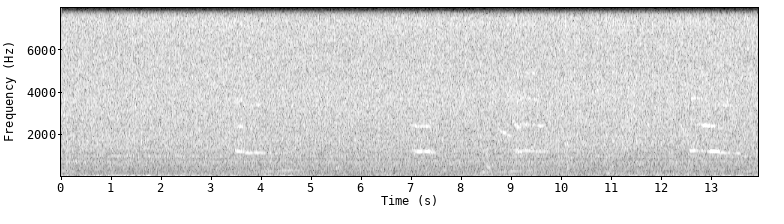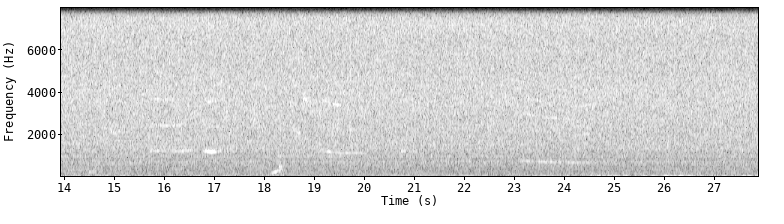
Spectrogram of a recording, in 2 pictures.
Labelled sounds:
3.4	4.1	humpback whale, 1.1 to 1.3 kHz
7.0	7.5	humpback whale, 1.1 to 2.5 kHz
8.7	9.5	humpback whale, 1.1 to 2.3 kHz
12.7	13.4	humpback whale, 0.99 to 2.5 kHz
15.7	16.1	humpback whale, 1.2 to 2.5 kHz
16.8	17.1	humpback whale, 1.1 to 1.2 kHz
19.4	19.8	humpback whale, 0.93 to 1.2 kHz

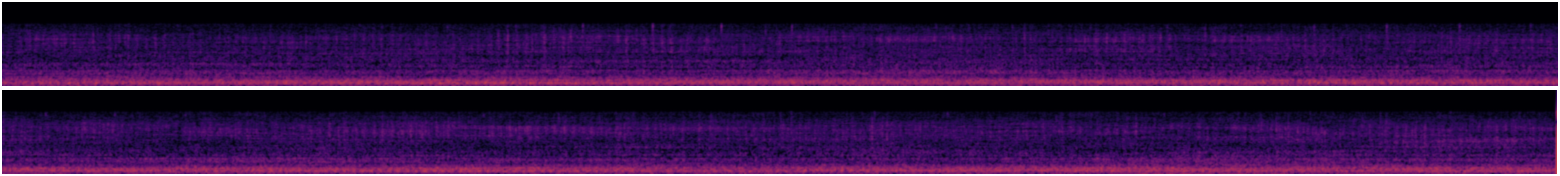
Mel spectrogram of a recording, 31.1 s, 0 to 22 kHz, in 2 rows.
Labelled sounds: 20.1	20.4	vessel noise, 3.3 to 3.5 kHz
25.6	25.8	vessel noise, 3.9 to 4.3 kHz
26.5	27.3	vessel noise, 2.6 to 3.5 kHz

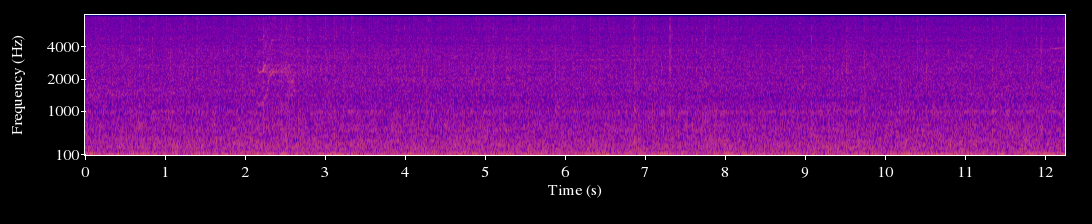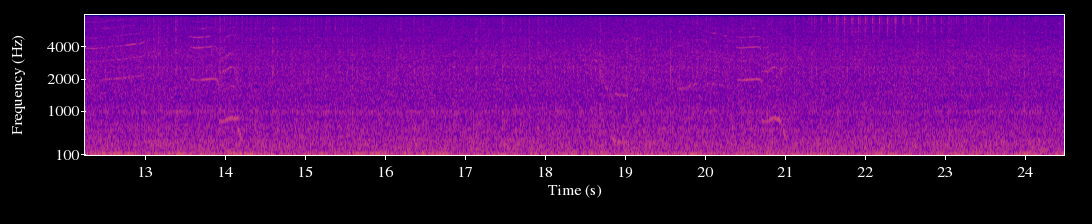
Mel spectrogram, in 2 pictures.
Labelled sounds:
2.0	2.8	killer whale, 0.61 to 7.3 kHz
11.8	14.5	killer whale, southern resident, J pod, call S01, 0.56 to 8.0 kHz
18.4	19.2	killer whale, southern resident, 0.84 to 4.9 kHz
19.9	20.3	killer whale, 0.50 to 6.5 kHz
20.2	21.2	killer whale, southern resident, J pod, call S01, 0.19 to 8.0 kHz

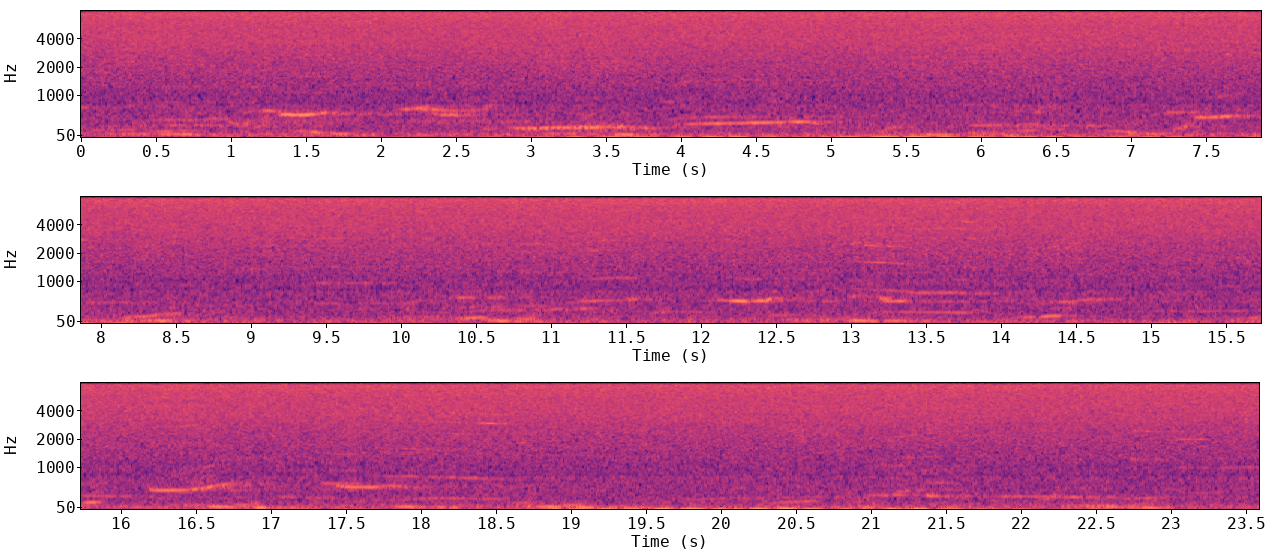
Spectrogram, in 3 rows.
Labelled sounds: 11.3	11.6	humpback whale, 1.0 to 1.2 kHz
13.0	13.4	humpback whale, 1.4 to 1.6 kHz
18.4	18.6	humpback whale, 2.9 to 3.0 kHz

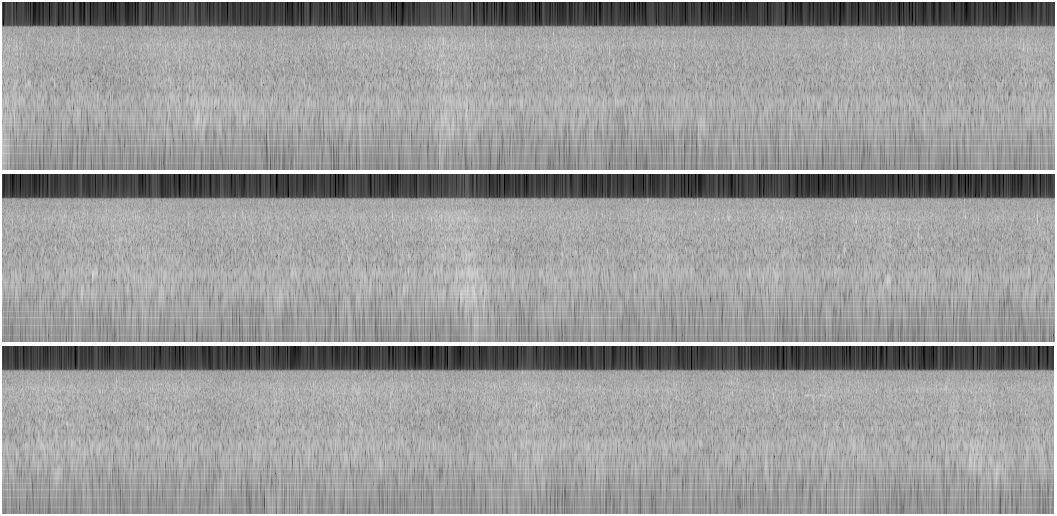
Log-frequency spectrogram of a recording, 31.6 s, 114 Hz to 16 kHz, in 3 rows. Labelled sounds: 29.1	29.3	Pacific white-sided dolphin, 3.6 to 3.8 kHz

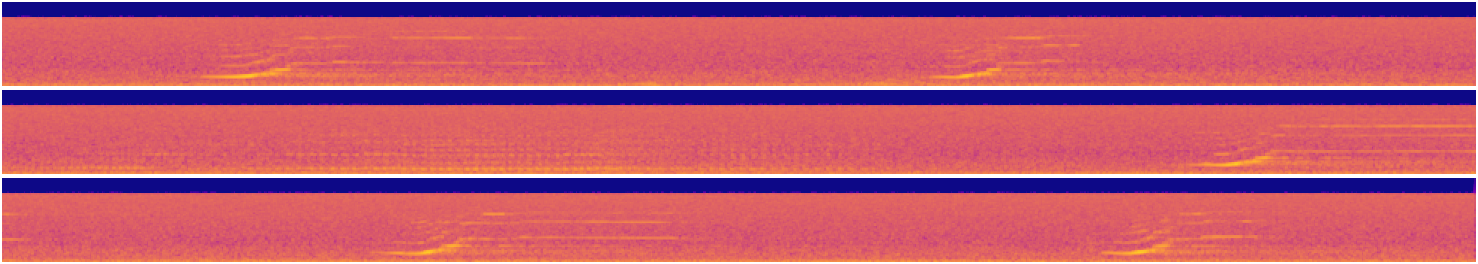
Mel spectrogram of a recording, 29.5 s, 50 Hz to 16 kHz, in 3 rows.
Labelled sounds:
1.5	3.5	humpback whale, 0.80 to 3.4 kHz
6.7	7.3	humpback whale, 1.0 to 3.6 kHz
17.9	19.7	humpback whale, 0.86 to 3.3 kHz
22.6	24.2	humpback whale, 0.80 to 3.4 kHz
27.1	28.1	humpback whale, 0.86 to 3.4 kHz

